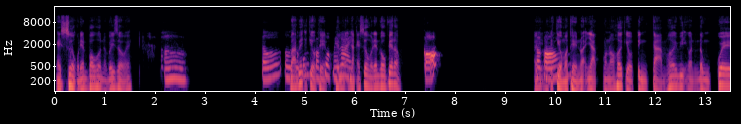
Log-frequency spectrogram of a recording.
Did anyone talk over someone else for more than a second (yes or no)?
yes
